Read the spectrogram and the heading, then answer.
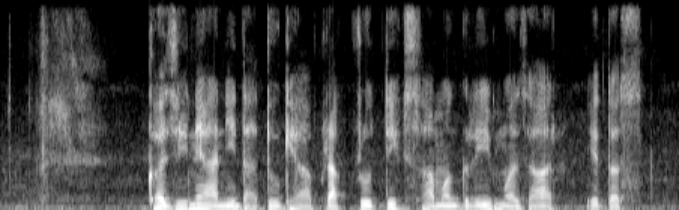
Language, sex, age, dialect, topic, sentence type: Marathi, male, 60-100, Northern Konkan, agriculture, statement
